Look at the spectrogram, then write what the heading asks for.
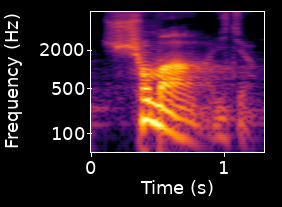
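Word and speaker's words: שמע: 우리는 흔히 쉐마라고 이야기합니다만은 정확한 히브리어 발음은 쇼마이죠.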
